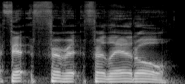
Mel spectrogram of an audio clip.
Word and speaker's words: Ferrero: I think it's called Ferro Rocher, but it might be something different. Spell that. Or Rochero. Ferro. Yeah, Ferrero.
